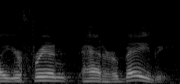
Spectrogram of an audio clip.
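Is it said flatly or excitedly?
flatly. It is said flatly, without excitement.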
